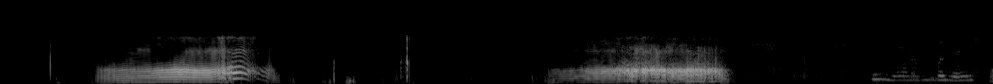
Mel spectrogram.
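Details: Two long, drawn-out rattling snores several seconds apart in a quiet room; snoring.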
